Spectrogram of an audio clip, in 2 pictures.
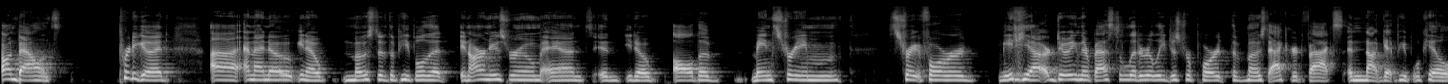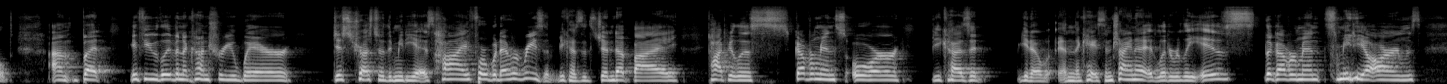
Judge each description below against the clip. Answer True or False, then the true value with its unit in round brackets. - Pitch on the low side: False (200 Hz)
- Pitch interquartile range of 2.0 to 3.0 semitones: True (2.7 semitones)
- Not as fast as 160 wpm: False (180 wpm)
